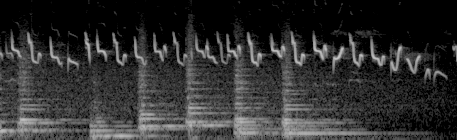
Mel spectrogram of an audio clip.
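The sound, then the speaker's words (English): A willow warbler's song in spring, a rapid run of high, sweet chirps that slides downward at the end, heard over a lower series of ringing, tone-like notes. “The flaw in this plan, of course, will arise if you happen to receive an urgent call while surrounded by a spring chorus of willow warblers.”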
